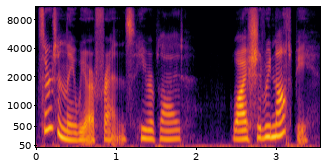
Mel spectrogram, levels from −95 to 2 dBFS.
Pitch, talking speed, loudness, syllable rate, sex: 225 Hz, 185 wpm, -18 LUFS, 5.4 syllables/s, female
